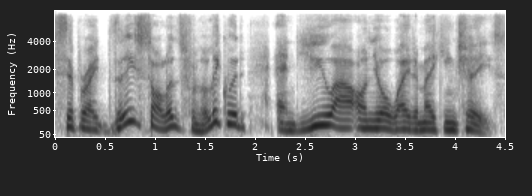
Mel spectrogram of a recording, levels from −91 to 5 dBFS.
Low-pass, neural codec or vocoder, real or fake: 7.2 kHz; vocoder, 44.1 kHz, 128 mel bands, Pupu-Vocoder; fake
